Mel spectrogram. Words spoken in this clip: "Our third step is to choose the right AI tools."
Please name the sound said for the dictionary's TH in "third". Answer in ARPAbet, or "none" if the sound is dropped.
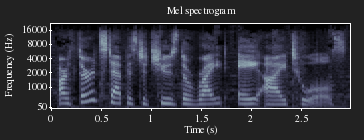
TH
